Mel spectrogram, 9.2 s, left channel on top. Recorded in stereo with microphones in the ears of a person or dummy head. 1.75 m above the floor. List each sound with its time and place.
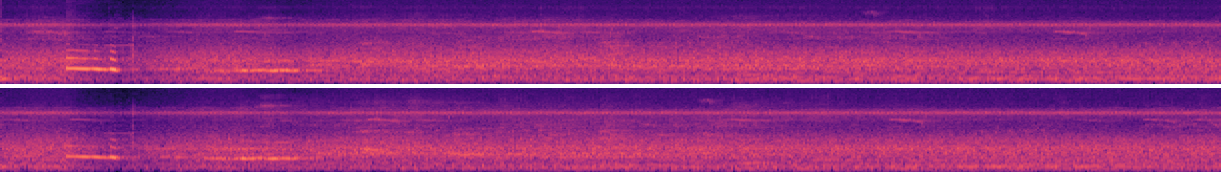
0.5 s laughter: 65° left (ahead or behind), 0.5 m; by 6.8 s 30° right (ahead or behind), 6 m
